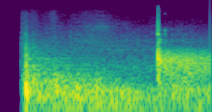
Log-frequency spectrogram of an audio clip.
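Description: Snooker balls clicking: two sharp clicks, one just after the start and another about a second and a half in, each with a brief ring, over a low steady hum.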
